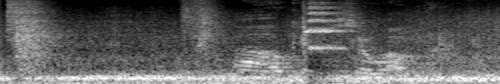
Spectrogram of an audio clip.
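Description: Steady rumble inside a moving second-class Moroccan passenger train with open seating, a loud continuous rolling drone filling the carriage, with brief voices and a squeal over it.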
